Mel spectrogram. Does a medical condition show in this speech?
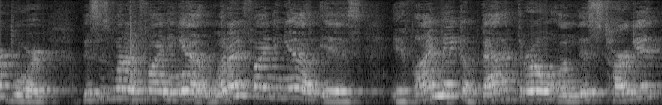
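No.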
